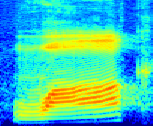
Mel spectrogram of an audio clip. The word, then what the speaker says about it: walk: will walk 길게 walk L이 묵음이에요.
